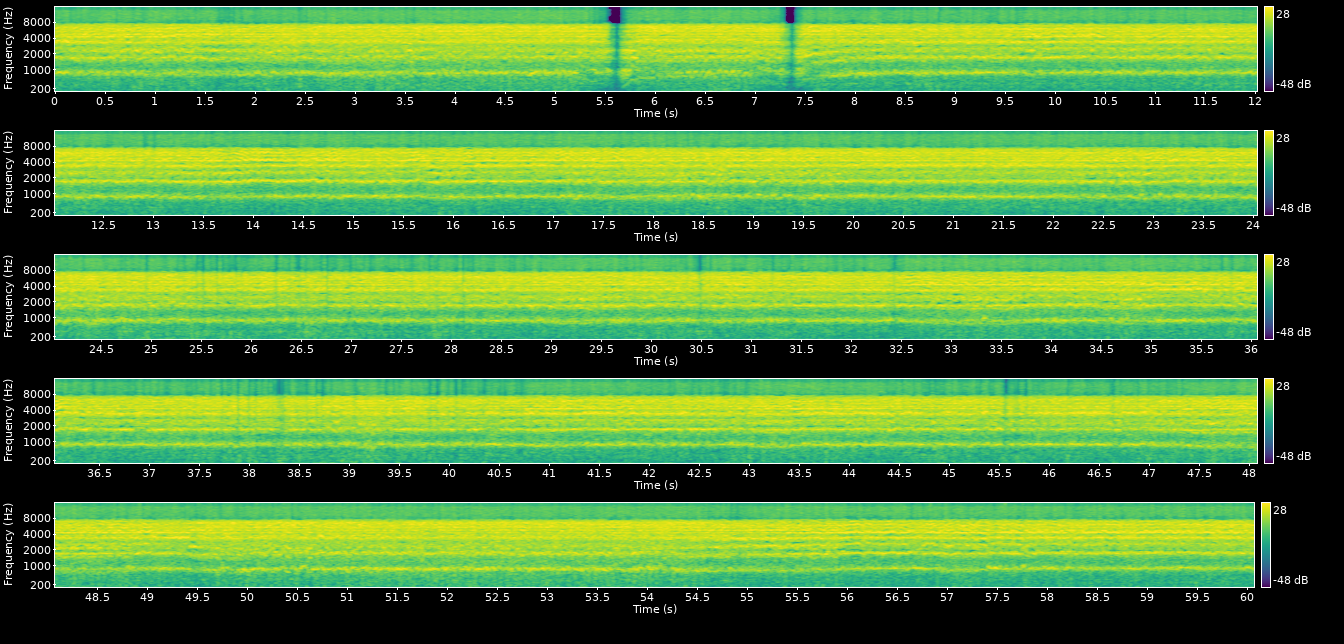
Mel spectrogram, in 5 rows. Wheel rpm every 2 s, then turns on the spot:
220, 200, 160, 140, 220, 230, 230, 230, 230, 220, 230, 220, 230, 230, 230, 230, 220, 230, 230, 230, 230, 230, 240, 230, 220, 190, 190, 200, 230, 230.
none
